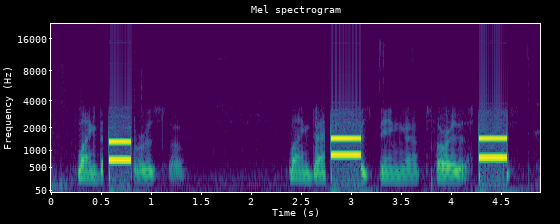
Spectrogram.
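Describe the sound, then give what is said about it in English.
Telephone keypad tones sound as someone dials out on an extension. Three separate, steady two-tone beeps are spaced apart, each one between stretches of a person talking. “someone's trying to dial out on your extension, I think. Extension they're using.”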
